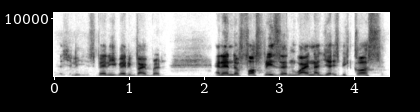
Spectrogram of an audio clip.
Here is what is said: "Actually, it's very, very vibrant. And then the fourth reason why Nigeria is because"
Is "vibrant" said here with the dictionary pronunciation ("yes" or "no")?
yes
